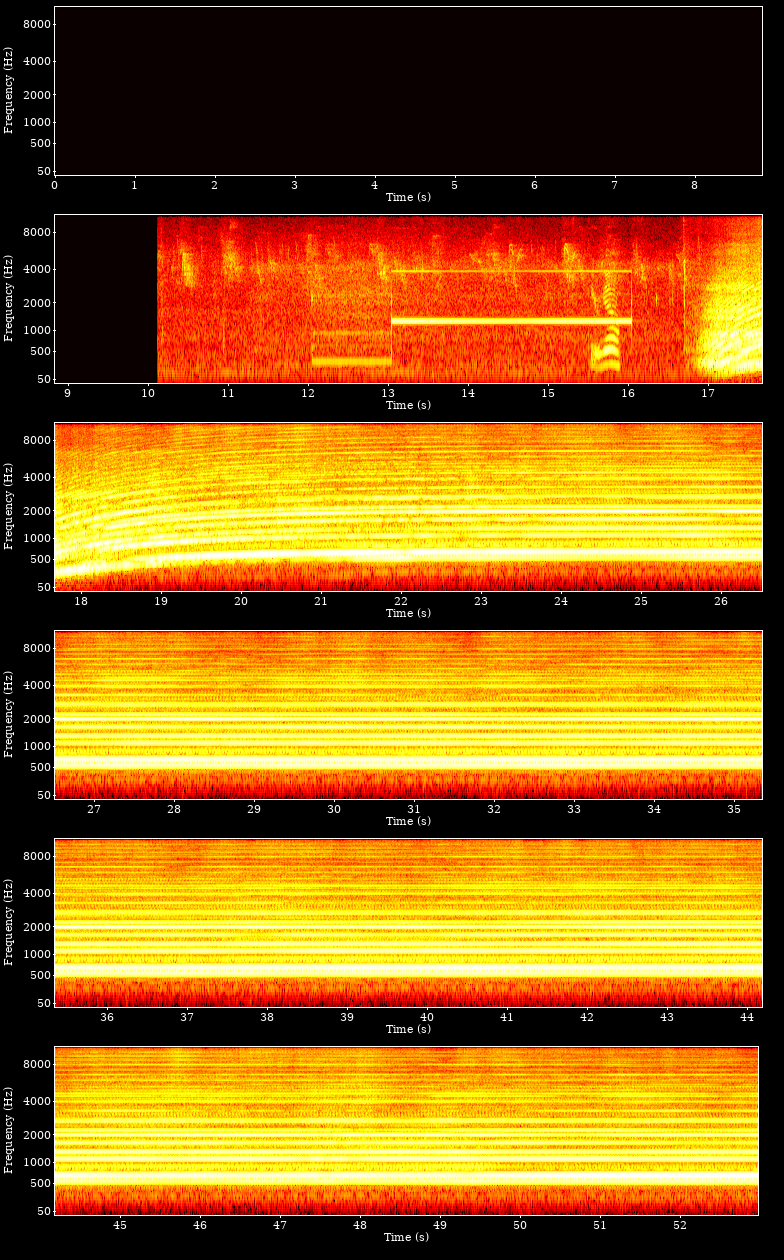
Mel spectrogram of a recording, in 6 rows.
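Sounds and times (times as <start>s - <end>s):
three-tone warning siren: 12.0s - 16.1s, 16.7s - 52.9s.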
